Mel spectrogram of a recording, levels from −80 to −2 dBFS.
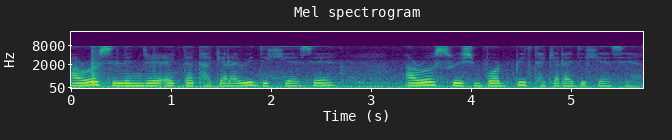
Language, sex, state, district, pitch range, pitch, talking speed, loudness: Nagamese, female, Nagaland, Dimapur, 165-185 Hz, 175 Hz, 180 wpm, -17 LUFS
